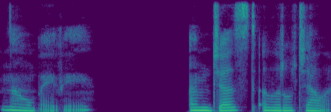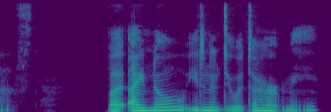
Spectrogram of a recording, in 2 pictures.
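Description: A woman playing a possessive but affectionate girlfriend in an intimate roleplay audio, with a breathy, drawn-out delivery. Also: mid-range voice, warm tone, no room sound, studio quality, exaggerated voice.

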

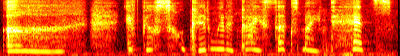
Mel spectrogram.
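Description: A woman voicing a doting, flirtatious nurse in a whispered roleplay, with a soft, breathy, slow and coaxing delivery. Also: extremely high pitch, heavily acted. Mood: whispery, doting. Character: doting, flirtatious female nurse, motherly and teasing.

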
